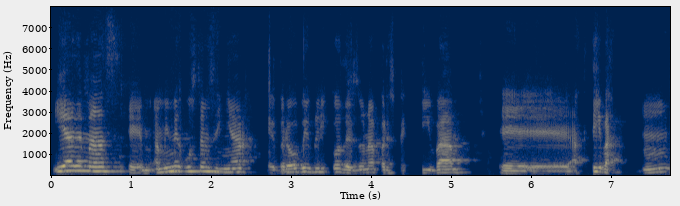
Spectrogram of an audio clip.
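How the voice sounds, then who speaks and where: A man's voice: a little high, highs cut off. A man teaching an introductory Hebrew class, explaining patiently and checking in with his students. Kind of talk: classroom lesson.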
